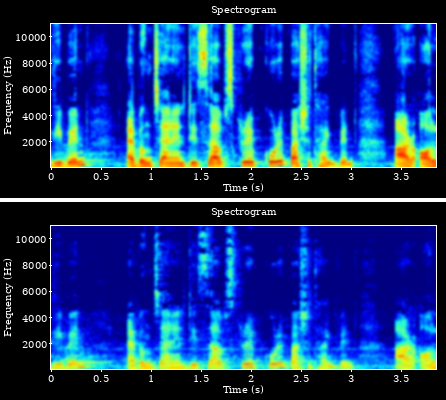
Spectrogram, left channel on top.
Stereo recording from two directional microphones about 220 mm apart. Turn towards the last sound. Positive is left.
turn(degrees=55)  # may be behind; listen again after turning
